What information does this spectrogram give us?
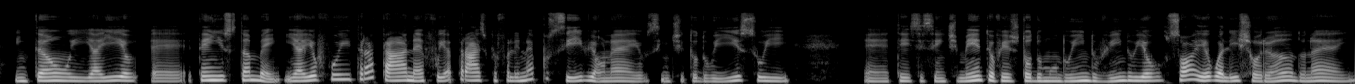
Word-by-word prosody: então 175 +2 +2
e 160 -1 -1
aí 165 +3 +1
eu, 170 -2 +2
eh, 145 0 -6
tem 195 +1 +5
isso 195 - -4
também. 195 -9 +2
E 165 - 0
aí 165 +3 +4
eu 200 - +5
fui 230 +2 -2
tratar, 215 - +2
né, 170 -2 +3
fui 175 -1 -3
atrás 190 -1 0
porque 185 - -17
eu - - -17
falei: 175 -3 -3
“Não 190 +5 +1
é - - -17
possível, 175 - -3
né, 150 0 -3
eu 140 +1 -9
senti 145 -2 -11
tudo 140 -2 -8
isso 170 +6 -2
e, 155 -1 -3 0.7
eh, 140 0 -6
ter 165 - -2
esse 155 0 -7
sentimento. 155 +6 0
Eu 185 - +5
vejo 160 -1 -1
todo 160 -2 +1
mundo 155 -1 -1
indo 165 0 +3
vindo 165 +6 +1
e 175 - +3
eu 175 +1 +1
só 205 +4 +1
eu 185 -1 +4
ali 165 0 +3
chorando, 160 +2 -1
né, 160 -1 -1
170 Hz, 200 wpm, -23 LUFS, 155-185 Hz, 0.7 s, tem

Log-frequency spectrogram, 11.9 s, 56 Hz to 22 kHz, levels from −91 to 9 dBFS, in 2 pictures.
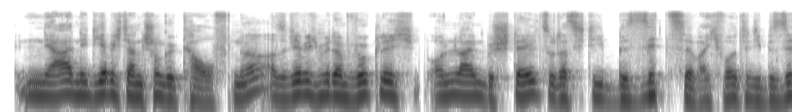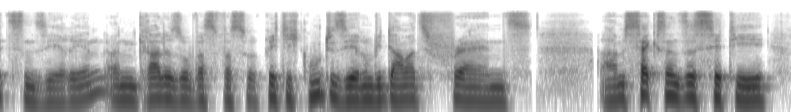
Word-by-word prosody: N 135 0 -3
ja, 140 +3 +2
ne, 140 -1 +1
die 135 - 0
habe 150 -1 +6
ich 125 - -6
dann 130 -2 +2
schon 135 +1 -1
gekauft, 115 -3 -3
ne? 150 +9 -1
Also, 125 -3 -3
die 140 - +1
habe 150 - +5
ich 130 - -3
mir 140 - 0
dann 130 -4 +3
wirklich 140 0 +1
online 135 +1 0
bestellt, 135 +4 +1
sodass 120 -2 -2
ich - - -15
die 125 - -3
besitze, 115 +3 -2
weil 100 - -8
ich 105 - -12
wollte 120 0 -2
die 110 -2 -4
besitzen, 115 +1 -3
Serien. 110 - -4
Und 115 0 0
grade 120 +2 +2
so 110 -1 -1
was 115 +1 -5
was 110 -1 -4
so 115 -1 -7
richtig 120 -3 -1
gute 140 -1 0
Serien 115 0 +4
wie 110 - +2
damals 115 0 0
„Friends“, 105 -3 -3 0.5
ähm, 110 +3 -1
„Sex 145 +2 +2
and 130 -3 +5
the 130 0 +5
City“. 115 -2 +2
120 Hz, 230 wpm, -23 LUFS, 110-135 Hz, 0.5 s, habe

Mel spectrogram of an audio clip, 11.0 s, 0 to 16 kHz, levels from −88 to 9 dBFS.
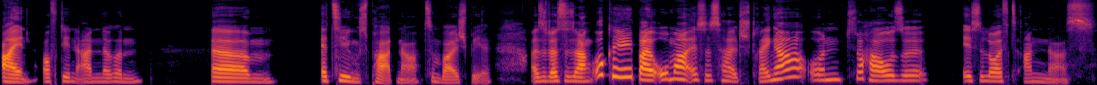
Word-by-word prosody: ein, 160 +3 +5
auf 170 0 -5
den 175 -4 -7
anderen, 160 +2 -8 0.7
ähm, 160 -4 +2 0.4
Erziehungspartner 190 -5 -2
zum - - -10
Beispiel. - - -5 0.4
Also, 180 - -4
dass 185 +1 +1
sie 195 - -5
sagen: 180 -1 +4
„Okay, 385 -6 +5
bei 235 -3 +9
Oma 265 0 +4
ist 235 -1 -4
es 215 0 -4
halt 195 -5 -5
strenger 275 - +2
und 240 +2 -5
zu 290 -2 -4
Hause 215 +1 0 0.3
ist 200 +1 -4
läuft's 190 -1 -3
anders.“ 160 -1 -8
195 Hz, 135 wpm, -21 LUFS, 170-230 Hz, 0.7 s, bei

